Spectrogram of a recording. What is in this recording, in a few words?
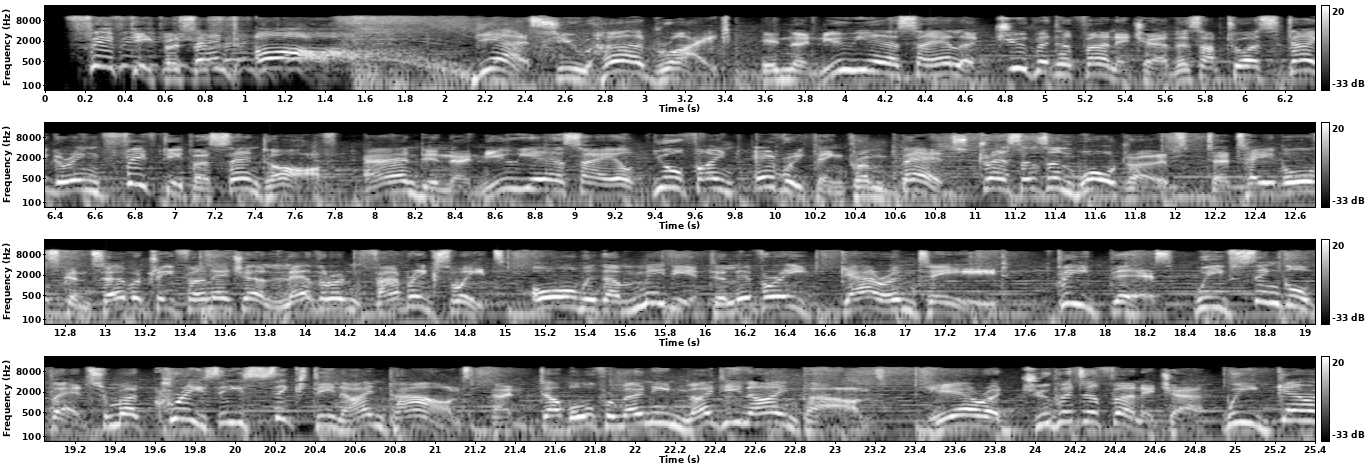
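British commercial hard sell, mann; engelsk-uk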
